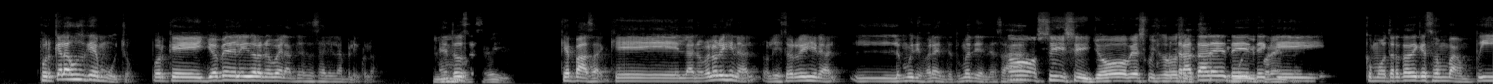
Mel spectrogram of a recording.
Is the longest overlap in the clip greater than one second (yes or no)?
yes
